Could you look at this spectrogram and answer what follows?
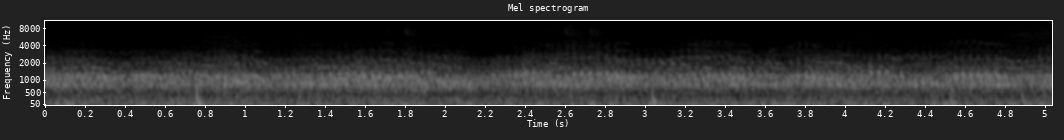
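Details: Crane flock in Nebraska during spring migration: a continuous mass of overlapping rolling calls from many birds at a distance, with a heavy low-frequency rumble underneath and a few brief clicks.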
